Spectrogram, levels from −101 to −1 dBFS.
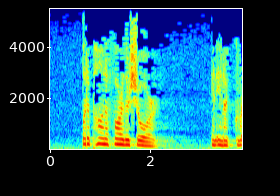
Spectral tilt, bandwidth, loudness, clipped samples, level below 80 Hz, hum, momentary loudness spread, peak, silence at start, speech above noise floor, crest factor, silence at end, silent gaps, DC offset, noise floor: -8.5 dB/octave; 5.4 kHz; -16 LUFS; under 0.1%; -50 dBFS; none; 10 LU; -2 dBFS; 0.65 s; 36 dB; 14 dB; 0 s; none; under 0.1%; -51 dBFS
